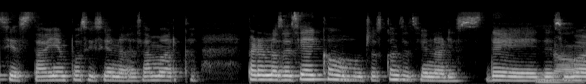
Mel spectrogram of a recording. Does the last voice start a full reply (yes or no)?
yes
